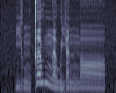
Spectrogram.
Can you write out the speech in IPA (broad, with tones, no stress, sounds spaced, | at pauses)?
j ʊ˨˩ ŋ t̪ ɐ˥ w n̪ ɐ˨˩ w j ɐ˨˩ n n̪ ɔː˨˩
